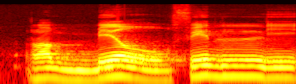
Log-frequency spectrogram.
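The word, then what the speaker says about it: رَبِّ اغْفِرْ لِي: Ghain ini dia mengalir, ya, rakhawah, sehingga pengucapannya Rabbil firli.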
